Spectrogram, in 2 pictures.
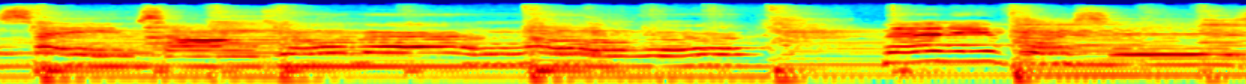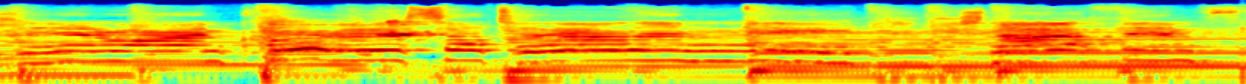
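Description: A song: a guitar strummed in a steady rhythm with a man singing a melody over it.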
